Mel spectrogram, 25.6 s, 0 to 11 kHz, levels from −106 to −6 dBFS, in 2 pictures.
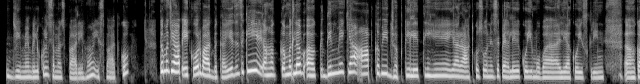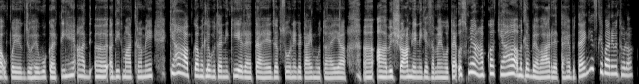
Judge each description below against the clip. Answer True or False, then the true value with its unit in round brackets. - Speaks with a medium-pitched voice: False (195 Hz)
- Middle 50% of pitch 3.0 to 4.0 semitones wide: False (5.2 semitones)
